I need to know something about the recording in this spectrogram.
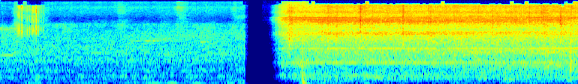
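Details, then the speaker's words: Perrysmith vacuum cleaner whose motor kept jamming and stopping, after a drilled modification and the bearing set back to make it lighter: after a pause it spins up to a steady, high, airy whir with no labouring, running fast. "Okey geng eh. Laju eh sekarang."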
